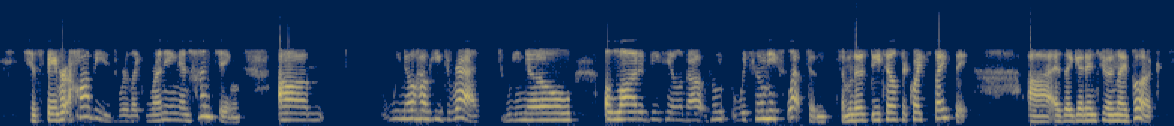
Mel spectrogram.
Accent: California, United States; And the other is that my hometown museum, I'm a Californian, my hometown museum was the Getty

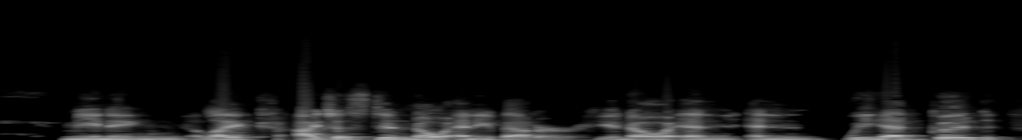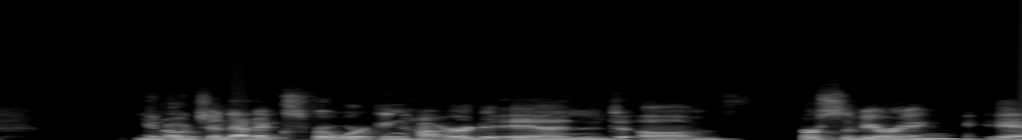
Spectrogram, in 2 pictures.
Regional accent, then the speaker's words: Franklin Park, Illinois, United States; born or raised there; now in Wisconsin, United States

